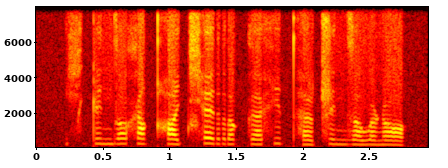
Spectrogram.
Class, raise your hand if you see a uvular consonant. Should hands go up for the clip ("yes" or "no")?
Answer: yes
